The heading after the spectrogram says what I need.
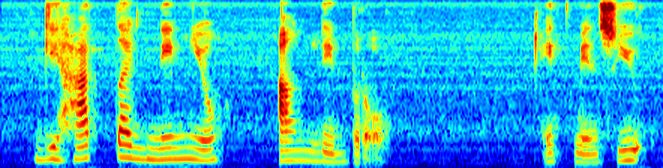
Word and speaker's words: Ninyo: Pronunciation, Ninyo. So the stress is on the first syllable, Ninyo.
